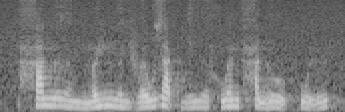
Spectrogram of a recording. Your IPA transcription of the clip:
h a˧ n ɣ ə̤˨˩ n m ə˧ j ɲ ə̤˨˩ j v ə˨˦ w z a˨˩ k̚ z i̤˨˩ ə̯ h w ə˨˦ n h a̰˧˨ n ɣ ṵ˧˨ k w ɨ̰˧˥

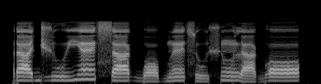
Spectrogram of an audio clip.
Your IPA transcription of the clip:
ɾ a˧ d͡ʒ u˧ j ɛ̃˦ s a˧ ɡ͡b ɔ˨ b ɛ̃˧ s u˨ ʃ ũ˧ l a˨ ɡ ɔ˧

